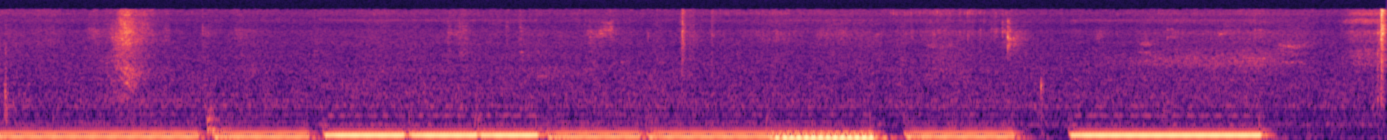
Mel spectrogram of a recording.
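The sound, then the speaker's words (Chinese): An FM synthesizer plays a run of steady, low electronic tones, about eight notes with short breaks, hopping between pitches. The tones are smooth and hum-like with few overtones, and no one speaks. “啊，对，后续的，到到八八七八八年之后，它开始可以不只是用正弦波。”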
